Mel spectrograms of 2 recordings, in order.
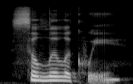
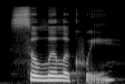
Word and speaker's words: soliloquy: Soliloquy. Correct pronunciation. Soliloquy. Four syllables with the stress on the second.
